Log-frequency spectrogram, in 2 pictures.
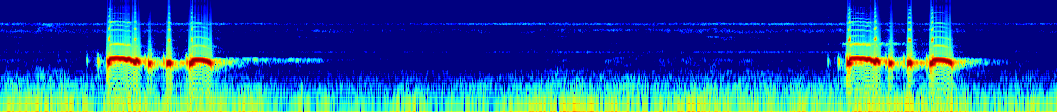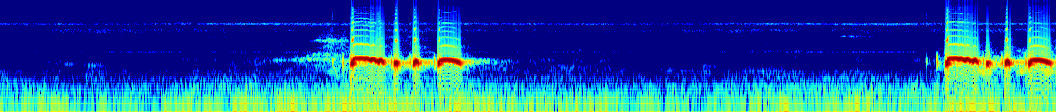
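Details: Local zebra dove in full song, the big 'kung' style: four low, rolling, tremulous coo phrases repeated about every three seconds, each a quick burst of bubbling notes, over a faint low hum.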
